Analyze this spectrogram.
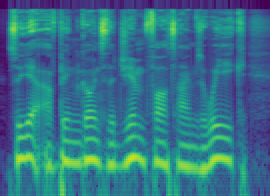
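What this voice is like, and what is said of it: Strained, failing voice. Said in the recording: “excuse my voice today because it's going. It is seriously going. I can't make it come back. ... you'll hear my voice starting to trail off, and then I'm coughing off mic”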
